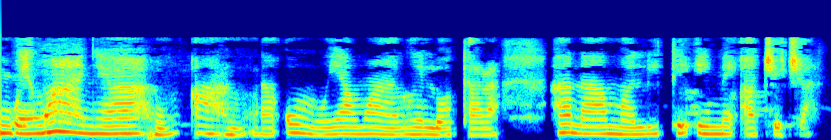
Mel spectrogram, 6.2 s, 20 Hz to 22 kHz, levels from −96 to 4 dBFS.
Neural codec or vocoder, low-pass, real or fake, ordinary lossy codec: codec, 16 kHz, 2 kbps, X-Codec, HuBERT features, trained on balanced general audio; 7.2 kHz; fake; MP3, 32 kbps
